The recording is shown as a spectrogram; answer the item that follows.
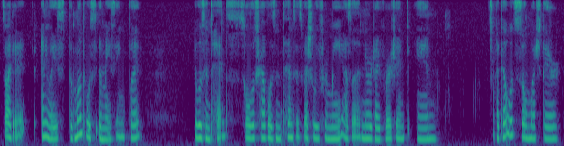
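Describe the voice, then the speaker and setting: A woman in her twenties venting confessionally to camera, halting and tearful, with long pauses and words trailing off. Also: fairly high pitch, little pitch movement, creaky, warm tone, slightly rough. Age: 20s. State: emotionally upset, tearful. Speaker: vlogger. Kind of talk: confessional personal vent to camera.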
